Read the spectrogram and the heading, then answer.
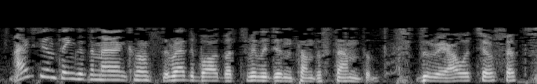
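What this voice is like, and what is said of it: Ukrainian (former Soviet) accent. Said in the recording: “you have the most wonderful accent coming from where originally? Ukraine? ... Soviet Union. Well, actually, it was Soviet Union when I left. ... It's Ukraine now.”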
